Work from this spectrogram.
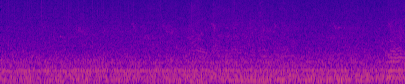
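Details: Honey bees at a hive entrance fill the air with an unbroken, low buzzing drone of many wings at once, holding an even pitch with a faint higher whine riding over it.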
